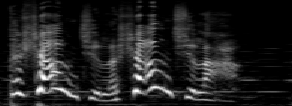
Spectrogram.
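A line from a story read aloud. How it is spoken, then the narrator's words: Shouting. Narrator (Chinese): 另一个就嚷着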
